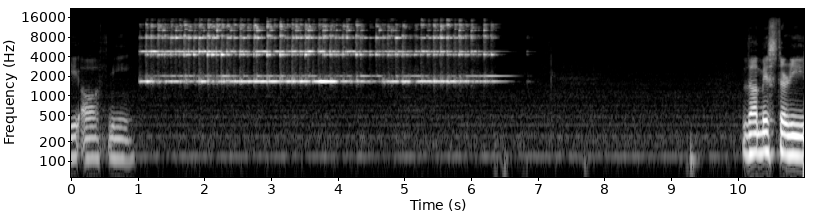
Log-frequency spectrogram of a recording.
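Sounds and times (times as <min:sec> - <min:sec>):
altar bells jingling: 0:01.0 - 0:06.9.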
